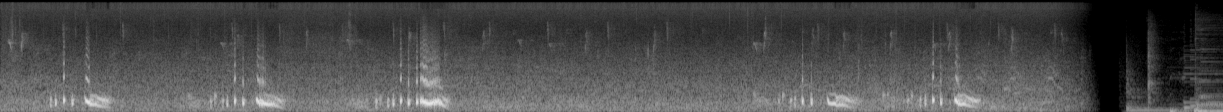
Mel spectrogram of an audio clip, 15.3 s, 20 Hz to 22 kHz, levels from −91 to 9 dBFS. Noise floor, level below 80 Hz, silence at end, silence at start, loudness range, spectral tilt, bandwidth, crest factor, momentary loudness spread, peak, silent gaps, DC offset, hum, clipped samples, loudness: -43 dBFS; -44 dBFS; 0 s; 0 s; 19 LU; -7 dB/octave; over 20 kHz; 16 dB; 23 LU; -2 dBFS; 13.76-13.98 s; under 0.1%; none; under 0.1%; -14 LUFS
